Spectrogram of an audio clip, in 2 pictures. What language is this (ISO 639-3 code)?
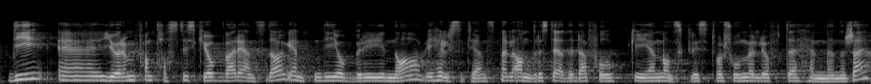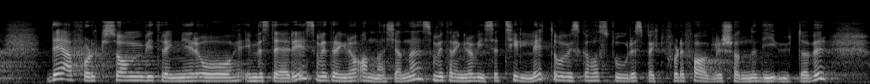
nor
